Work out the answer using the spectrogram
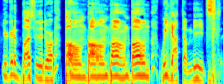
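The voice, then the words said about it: Bad impression of Arby's commercial voice. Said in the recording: “That's Arby's. That was a really bad impersonation.”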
